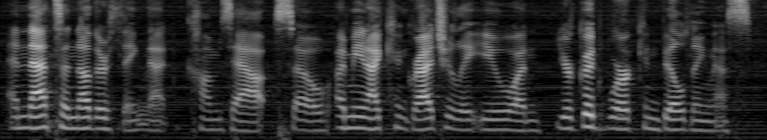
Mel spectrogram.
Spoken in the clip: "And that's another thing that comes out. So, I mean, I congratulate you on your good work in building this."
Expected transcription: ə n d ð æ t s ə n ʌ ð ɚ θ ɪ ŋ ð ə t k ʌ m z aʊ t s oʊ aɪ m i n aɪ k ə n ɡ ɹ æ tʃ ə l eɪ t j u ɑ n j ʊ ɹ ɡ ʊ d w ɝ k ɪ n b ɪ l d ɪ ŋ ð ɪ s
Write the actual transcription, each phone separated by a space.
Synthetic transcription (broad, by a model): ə n ð æ t s ə n ʌ ð ɚ θ ɪ ŋ ð ə t k ʌ m z aʊ t s oʊ aɪ m i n aɪ k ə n ɡ ɹ æ tʃ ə l eɪ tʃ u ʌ n j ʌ ɹ ɡ ʊ d w ɝ k ɪ n b ɪ l d ɪ ŋ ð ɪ s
